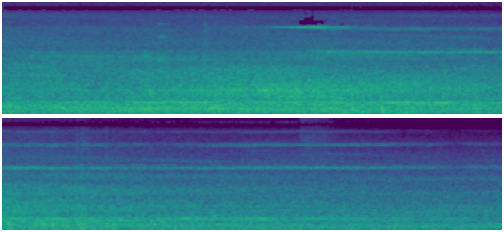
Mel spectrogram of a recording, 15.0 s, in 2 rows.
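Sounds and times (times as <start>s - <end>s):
electric train rumbling past: 0.0s - 15.0s
thin high squeal: 10.5s - 13.8s.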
